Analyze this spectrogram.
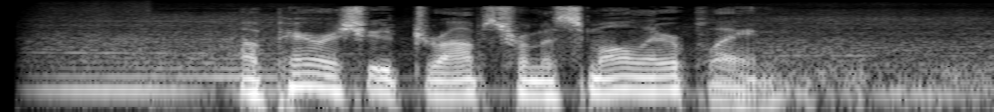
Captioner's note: plane flying overhead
